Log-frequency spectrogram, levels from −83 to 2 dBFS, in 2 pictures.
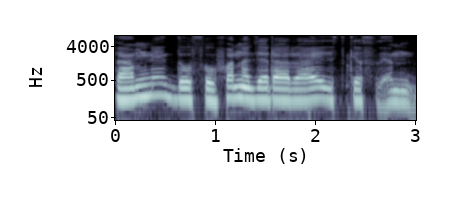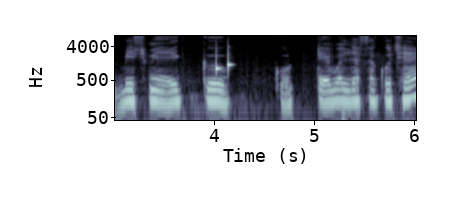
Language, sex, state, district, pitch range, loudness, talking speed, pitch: Hindi, male, Jharkhand, Deoghar, 140-155 Hz, -21 LUFS, 160 wpm, 145 Hz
